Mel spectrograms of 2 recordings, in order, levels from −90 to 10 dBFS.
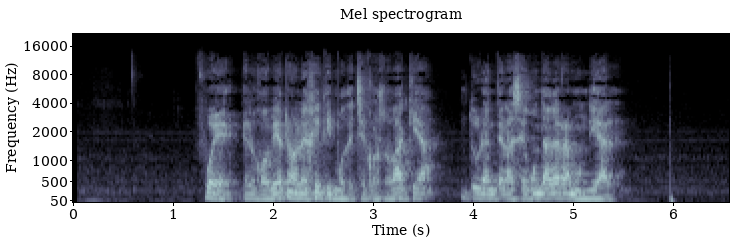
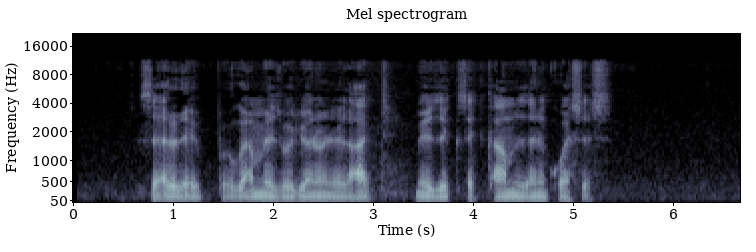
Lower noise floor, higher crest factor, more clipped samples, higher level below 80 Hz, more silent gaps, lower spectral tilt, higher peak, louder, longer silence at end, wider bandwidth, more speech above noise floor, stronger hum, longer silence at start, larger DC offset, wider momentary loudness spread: about the same, -61 dBFS vs -64 dBFS; about the same, 18 dB vs 22 dB; neither; second, -50 dBFS vs -44 dBFS; neither; about the same, -4.5 dB/octave vs -5.5 dB/octave; first, -2 dBFS vs -6 dBFS; first, -19 LUFS vs -28 LUFS; second, 0.55 s vs 1.35 s; first, 14 kHz vs 11.5 kHz; first, 42 dB vs 38 dB; neither; first, 1.25 s vs 0.65 s; neither; second, 8 LU vs 12 LU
